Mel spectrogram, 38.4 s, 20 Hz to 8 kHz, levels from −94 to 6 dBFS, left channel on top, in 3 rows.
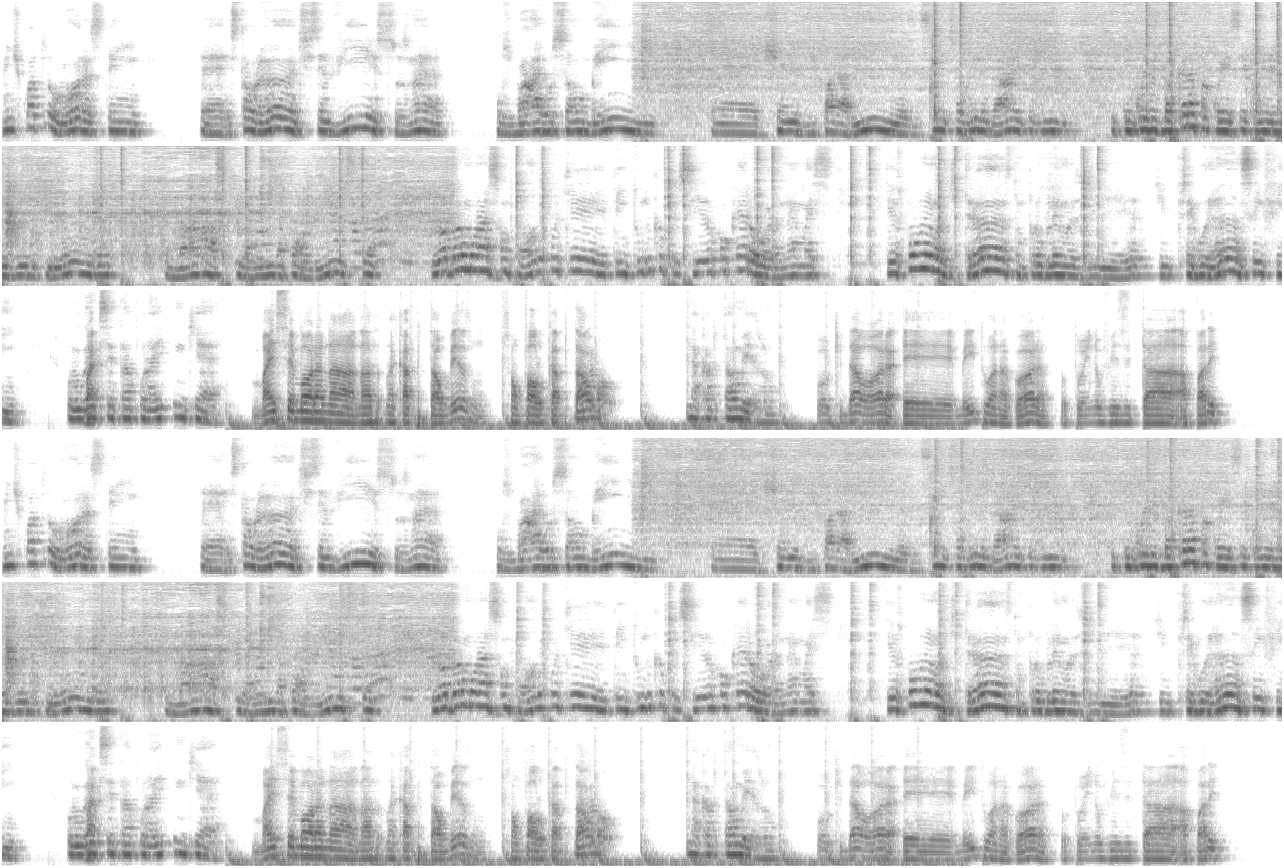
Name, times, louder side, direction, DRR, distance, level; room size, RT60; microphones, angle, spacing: voice 1, 0.0-1.4 2.0-4.4 4.9-6.6 7.1-10.8 11.1-14.0 14.4-16.6 17.1-21.1 21.6-25.7 26.3-27.8 31.3-31.6 32.4-33.4, equal, 10° left, 1.0 m, -40 dB
sound 1, 6.3-17.3, equal, 10° right, 1.1 m, -51 dB
sound 2, 9.1-13.3 13.7-14.5 14.9-15.7 16.0-16.5 17.0-17.1 17.3-17.4 17.9-18.8 19.0-19.1 19.4-22.7 23.1-24.0, left 7 dB, 90° left, 0.7 m, -48 dB
sound 3, 27.8-35.2, equal, 30° right, 1.5 m, -52 dB
voice 2, 28.1-31.5 33.8-36.1 36.3-37.7, left 4 dB, 30° left, 0.4 m, -39 dB
4.4 x 2.3 x 3.4 m
head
